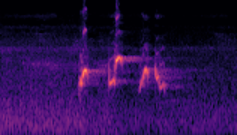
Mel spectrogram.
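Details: A bulbul used for luring gives one brisk phrase of four liquid, chortling notes that step up and then down, clear against a quiet background.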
